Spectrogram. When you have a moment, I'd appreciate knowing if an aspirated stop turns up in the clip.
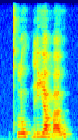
yes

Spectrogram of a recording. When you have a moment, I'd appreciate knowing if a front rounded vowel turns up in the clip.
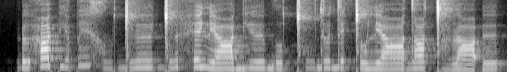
yes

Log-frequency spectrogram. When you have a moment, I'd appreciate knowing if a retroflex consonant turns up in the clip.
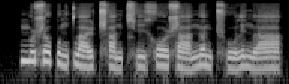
yes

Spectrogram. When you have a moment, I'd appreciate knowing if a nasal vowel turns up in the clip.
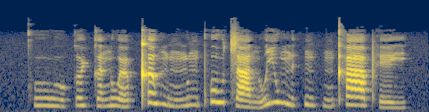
no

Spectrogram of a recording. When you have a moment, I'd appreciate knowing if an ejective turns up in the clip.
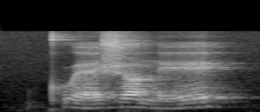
yes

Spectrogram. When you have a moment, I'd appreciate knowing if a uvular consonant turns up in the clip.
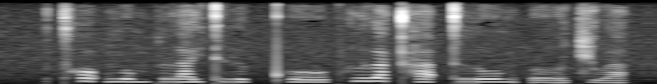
no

